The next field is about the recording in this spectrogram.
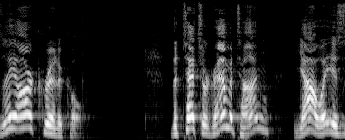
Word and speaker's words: Yahweh: The early biblical pronunciation appears to be Yahweh with a labial labial. I learned this at Fuller. They drew a little diagram when I was taking Greek and Hebrew. And, you use the lips, to pronounce the W.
